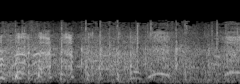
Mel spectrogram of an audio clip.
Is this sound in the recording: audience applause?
yes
